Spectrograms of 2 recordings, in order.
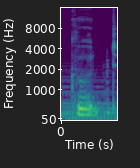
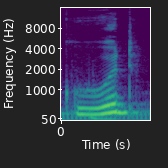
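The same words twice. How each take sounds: First: The vowel is kept short. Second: The vowel is drawn out long. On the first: The speaker calls it right. "tapi good" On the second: The speaker calls it wrong. "Jadi bukan good"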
